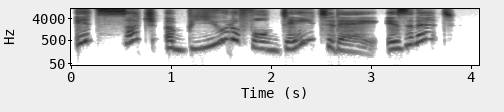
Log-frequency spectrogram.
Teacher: Notice how the intonation rises at the end, making it sound like a friendly remark.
